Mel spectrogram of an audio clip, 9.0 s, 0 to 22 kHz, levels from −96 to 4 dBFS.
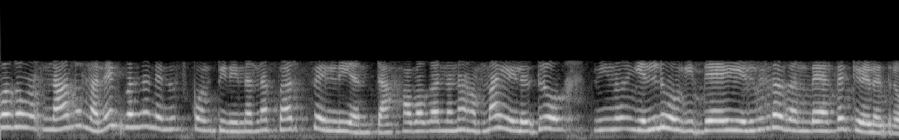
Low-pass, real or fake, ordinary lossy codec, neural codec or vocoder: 3.6 kHz; fake; none; codec, 16 kHz, 4 kbps, FunCodec, trained on LibriTTS, 50 frames a second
